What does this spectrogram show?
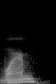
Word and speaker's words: Wyrm: a snake dragon what Wyrm that is pronounced worm verb cuz the W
